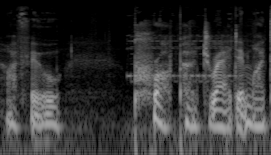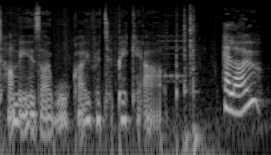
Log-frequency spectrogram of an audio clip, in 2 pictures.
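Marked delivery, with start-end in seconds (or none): 4.9-5.3 high, loud and tense; fearful greeting at three a.m; anxious hello. Acted. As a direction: pick up the phone dreading the news. Answering a dreaded phone call.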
